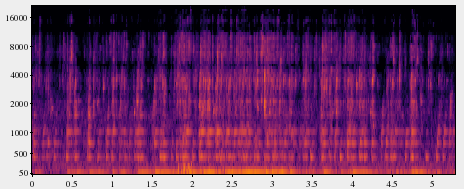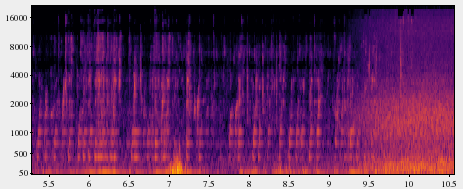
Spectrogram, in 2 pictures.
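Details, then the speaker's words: 1975 Autocar truck with engine off, after new hoses and belts: uneven gurgle and trickle as air bubbles into the radiator coolant; blocking the shutterstat changed nothing, cause unknown, owner checking the air compressor discharge line. "I did notice an issue yesterday. I'll put a clip here. Getting air bubbles in the radiator when the truck is off."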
